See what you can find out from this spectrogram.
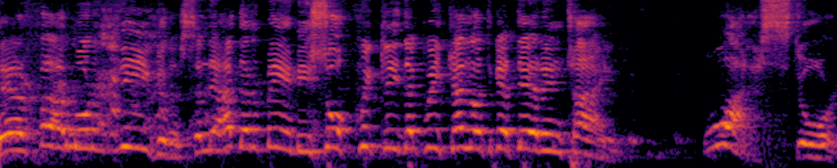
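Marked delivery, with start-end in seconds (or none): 0.0-4.6 put-on Italian accent, higher. A speaker retelling what the midwives replied, in a put-on Italian accent. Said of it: "they are more Italian. I can't help it".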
